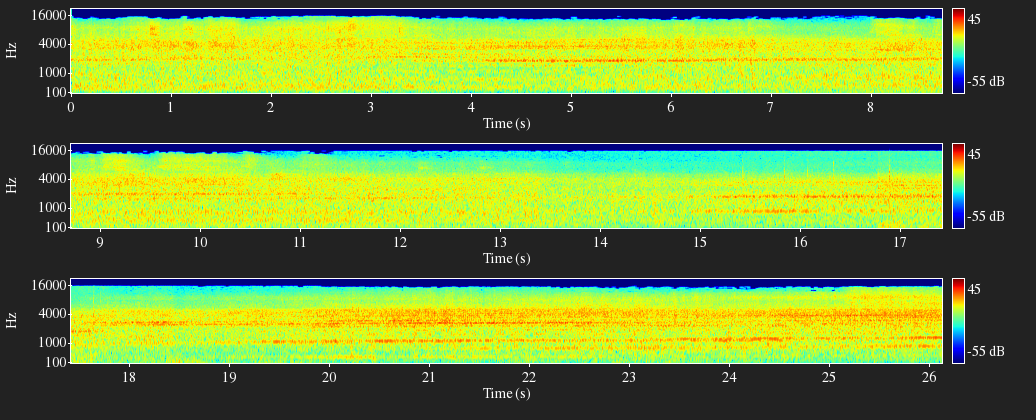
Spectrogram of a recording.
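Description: Electric multiple-unit trains running along the tracks: a steady rumble and rattle of wheels on rail, with drawn-out whining tones that slowly rise and fall.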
